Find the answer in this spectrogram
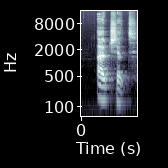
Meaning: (noun) Household goods given to a newlywed couple; a trousseau or dowry; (verb) first/second/third-person singular dependent-clause present indicative of uitzetten
- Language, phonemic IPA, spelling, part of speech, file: Dutch, /ˈœy̯tˌsɛt/, uitzet, noun / verb, Nl-uitzet.ogg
